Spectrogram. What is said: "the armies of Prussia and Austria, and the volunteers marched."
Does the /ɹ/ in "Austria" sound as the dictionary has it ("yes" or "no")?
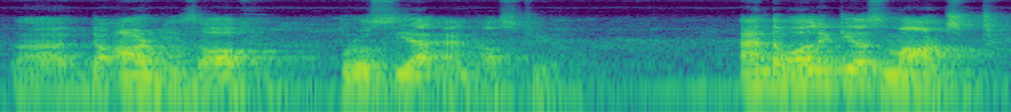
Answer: yes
